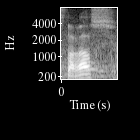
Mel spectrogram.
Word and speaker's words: Taras: How do you pronounce that? Taravshenchenko? Yeah, the first name is Taras.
